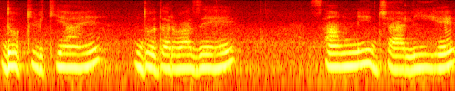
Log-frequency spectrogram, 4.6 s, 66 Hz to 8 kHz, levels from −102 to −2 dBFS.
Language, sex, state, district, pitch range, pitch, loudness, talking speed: Hindi, female, Bihar, Vaishali, 225-255 Hz, 235 Hz, -17 LUFS, 120 wpm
